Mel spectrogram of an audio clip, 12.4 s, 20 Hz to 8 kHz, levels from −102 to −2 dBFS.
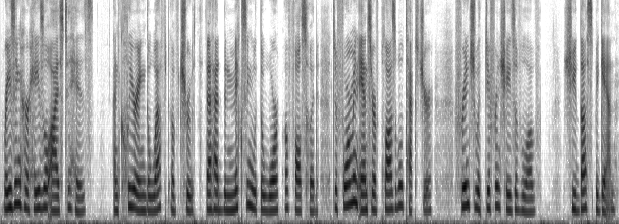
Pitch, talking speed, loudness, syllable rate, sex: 220 Hz, 180 wpm, -17 LUFS, 5.1 syllables/s, female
